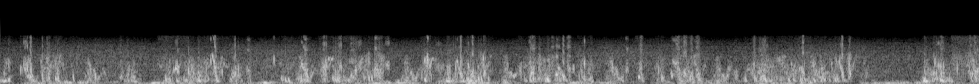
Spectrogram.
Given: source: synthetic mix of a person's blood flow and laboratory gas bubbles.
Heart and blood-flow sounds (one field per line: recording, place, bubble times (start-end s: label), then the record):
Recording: Doppler ultrasound of blood flow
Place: precordium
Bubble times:
0.00-0.13 s: bubbles
0.17-0.67 s: bubbles
0.70-0.78 s: bubbles
0.93-1.00 s: bubbles
1.19-1.41 s: bubbles
1.57-2.54 s: bubbles
2.71-3.15 s: bubbles
3.17-3.91 s: bubbles
4.18-4.94 s: bubbles
5.17-5.94 s: bubbles
6.19-6.31 s: bubbles
6.35-6.46 s: bubbles
6.54-7.07 s: bubbles
7.33-7.40 s: bubbles
7.43-8.60 s: bubbles
9.20-9.80 s: bubbles
From the record:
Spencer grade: 4 (maximum detectable bubble signal sounding continuously throughout systole and diastole of every cardiac period, and overriding the amplitude of the normal cardiac signals)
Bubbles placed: only in the low amplitude regions of the cardiac cycle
